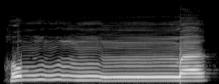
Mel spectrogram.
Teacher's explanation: হুম হুম বলে গুন্নাহ করতে হবে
